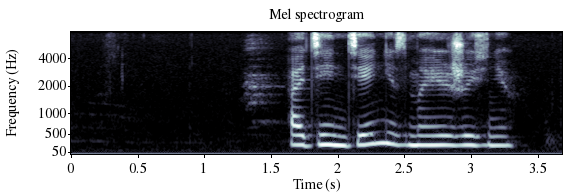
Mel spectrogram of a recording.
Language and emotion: Russian, neutral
